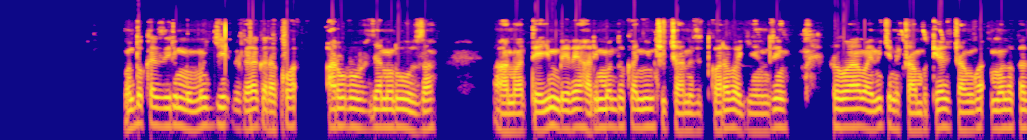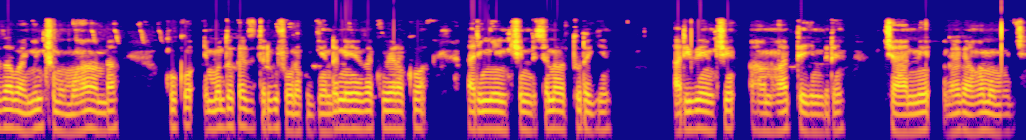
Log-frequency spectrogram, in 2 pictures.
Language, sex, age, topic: Kinyarwanda, male, 18-24, government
